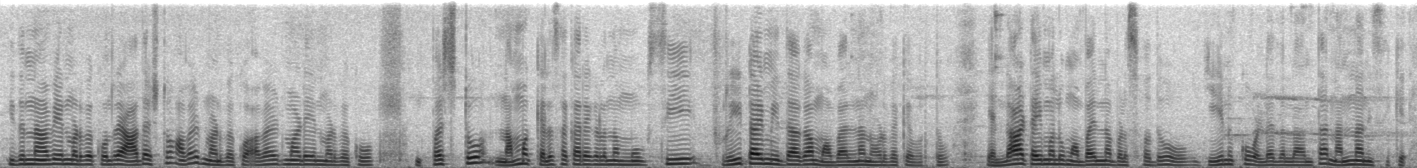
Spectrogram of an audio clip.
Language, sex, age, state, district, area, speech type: Kannada, female, 45-60, Karnataka, Mandya, urban, spontaneous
